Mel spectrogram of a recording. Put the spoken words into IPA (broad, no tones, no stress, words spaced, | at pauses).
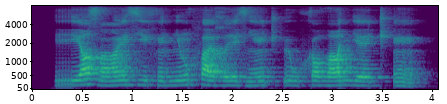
rʲe zˤãe̯ zʲexẽnʲũ fae̯ʁie̯zʲẽ t͡ʃʼʉwxʉðˤi nʲɛe̯t͡ʃʼẽ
